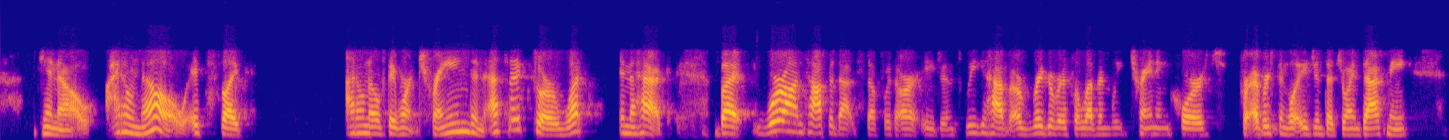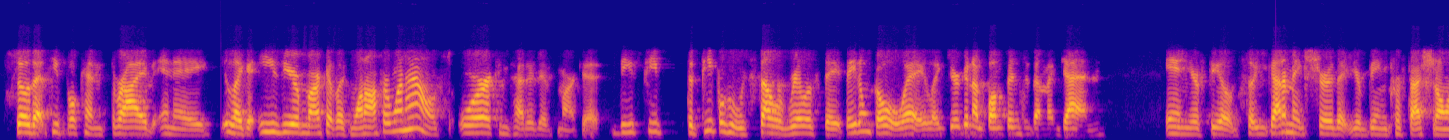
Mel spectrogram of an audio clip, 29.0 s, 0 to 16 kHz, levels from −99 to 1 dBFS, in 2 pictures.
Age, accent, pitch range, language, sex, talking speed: 30-49, American, 160-215 Hz, English, female, 205 wpm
